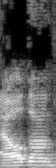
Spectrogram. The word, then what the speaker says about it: Aldon: Aldon. Aldon. Alan Don. Aldon. Aldon. His dad was Al. His dad's dad was Don. It's Al Don.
